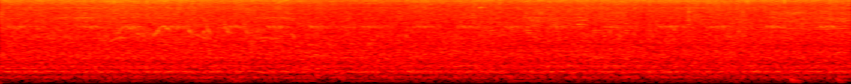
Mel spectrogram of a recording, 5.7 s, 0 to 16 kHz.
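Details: Hive check of a honey bee colony in a blue hive, 20 June 2022: constant low buzzing of the colony, a smooth even drone with slight rumbling underneath.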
